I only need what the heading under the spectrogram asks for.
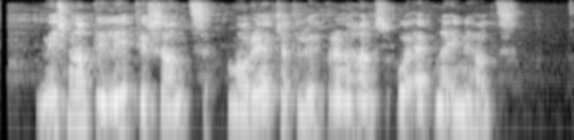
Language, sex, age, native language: Icelandic, female, 60-69, Icelandic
